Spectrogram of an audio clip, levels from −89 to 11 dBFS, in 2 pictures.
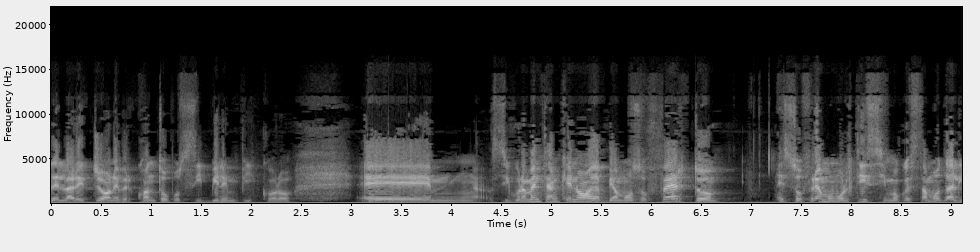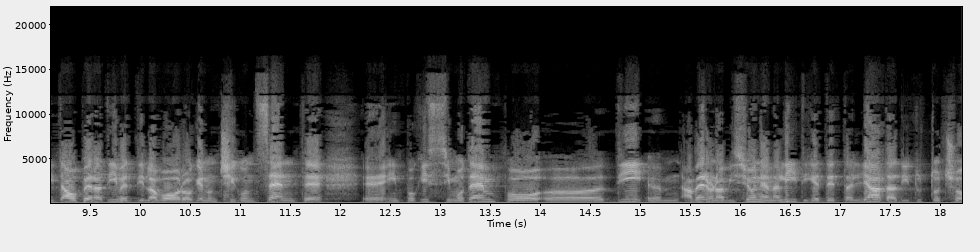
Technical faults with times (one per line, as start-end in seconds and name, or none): none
